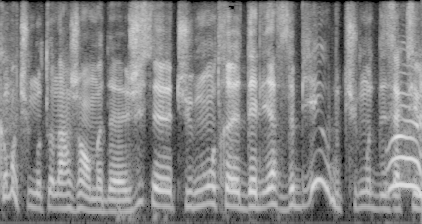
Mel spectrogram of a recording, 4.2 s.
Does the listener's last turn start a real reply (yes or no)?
yes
